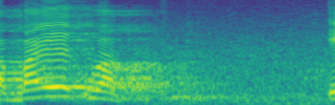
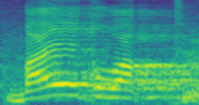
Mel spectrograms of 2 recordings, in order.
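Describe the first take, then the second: First: बैक वक्त drawn out very slowly, each word weighed; slow emphasis. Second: Said in the usual way. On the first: Shown as a demonstration. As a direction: lean on बैक वक्त, stretch it so it sinks in. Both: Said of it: "बैक वक्त याद रखिएगा".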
